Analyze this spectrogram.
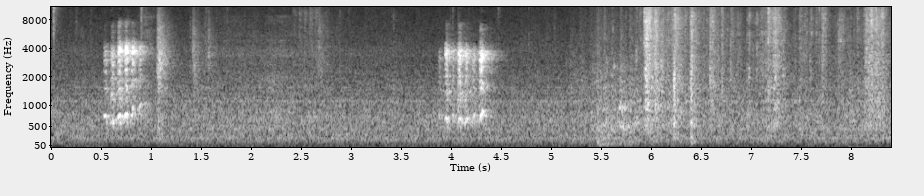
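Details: Kakariki, one of two birds anting, preening their feathers with pine cone resin and Roman chamomile; two short harsh calls about three seconds apart, then scattered rustling and clicking sounds.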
